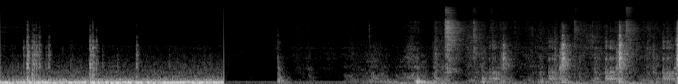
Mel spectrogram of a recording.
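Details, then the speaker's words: 2012 Volvo V50 D2 driving: hollow knocks over road rumble, then scattered dull clunks and thuds, like something loose; broken/worn suspension strut top mount, replaced as the fix. "okay so that's the sound which sounds like something's loose in the car like a clunky"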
